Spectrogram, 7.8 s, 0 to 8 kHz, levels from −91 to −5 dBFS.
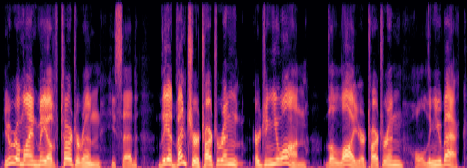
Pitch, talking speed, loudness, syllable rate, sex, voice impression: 175 Hz, 145 wpm, -17 LUFS, 4.8 syllables/s, male, slightly masculine, adult-like, tensed, clear, refreshing, friendly, lively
